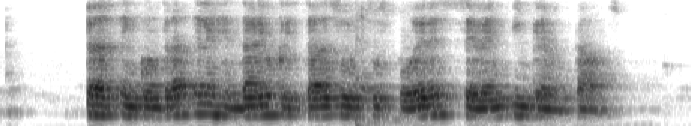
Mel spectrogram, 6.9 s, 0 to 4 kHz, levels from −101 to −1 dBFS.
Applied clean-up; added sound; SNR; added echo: neural separator model SepFormer DNS4.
